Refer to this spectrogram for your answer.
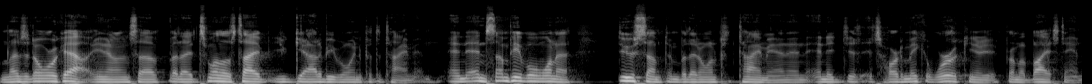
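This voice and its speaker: A man's medium-pitched voice with a Kansas accent, very fast with hardly any pauses and fairly even intonation. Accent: US Midwest (Kansas). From western Kansas, US. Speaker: small business owner and city commissioner. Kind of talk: interview.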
